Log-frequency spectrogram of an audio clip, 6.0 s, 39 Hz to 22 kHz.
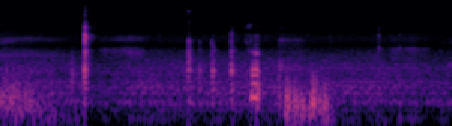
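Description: An Intel Core i7-7700K processor being set by hand into the machined metal seat of a Rockit 99 delid tool. There is one sharp click about a second in, then a few lighter clicks and taps about two to three seconds in, with soft handling noise.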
